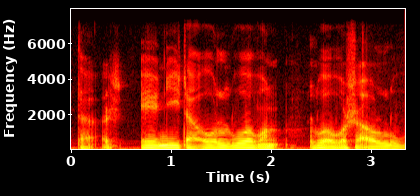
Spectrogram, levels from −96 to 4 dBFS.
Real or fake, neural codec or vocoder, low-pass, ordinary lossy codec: real; none; 7.2 kHz; none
